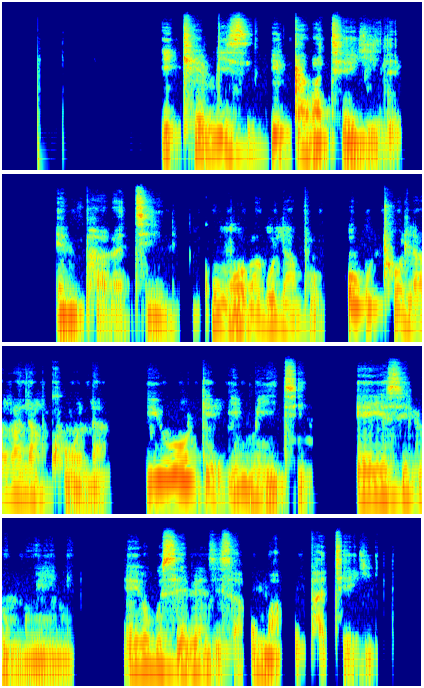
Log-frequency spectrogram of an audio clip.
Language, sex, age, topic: North Ndebele, male, 18-24, health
